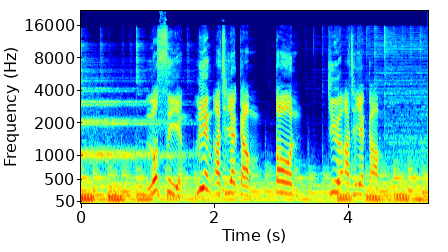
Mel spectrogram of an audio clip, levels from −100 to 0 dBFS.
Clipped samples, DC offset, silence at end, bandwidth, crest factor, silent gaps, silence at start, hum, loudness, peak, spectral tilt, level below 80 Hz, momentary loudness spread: under 0.1%; under 0.1%; 0 s; 16 kHz; 16 dB; none; 0 s; none; -21 LUFS; -4 dBFS; -6 dB/octave; -34 dBFS; 7 LU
